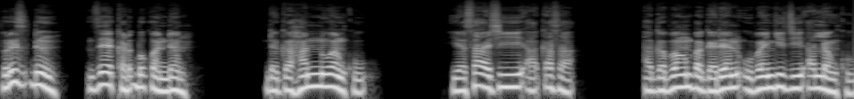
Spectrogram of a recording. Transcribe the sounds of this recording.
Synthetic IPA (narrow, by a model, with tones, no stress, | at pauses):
ɸɪ˨ɾɪ˦s̬ɗɪ˦n | zeː˦˨kɐ˨ɽɓi˦kʷɐ˨ndɐ˦n | dɐ˨ɡa˨ɦa˦nːʊ˦wɐ˦ŋkʷu˨ | jaː˦sa˦˨ʃ̬i˦ʔa˨kʼɐ˦s̬aː˨ | ʔa˨ɡɐ˨bɐ˦mbɐ˨ɡɐ˨dɛ˦ŋʔʊ˨bɐ˦ŋɡʲɪ˦d͡ʒiː˨ʔa˦lːɐ˨ŋkʷu˨ʔ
